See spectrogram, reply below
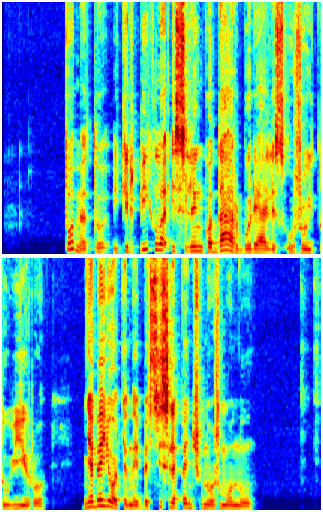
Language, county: Lithuanian, Vilnius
